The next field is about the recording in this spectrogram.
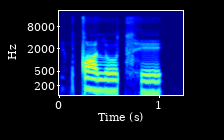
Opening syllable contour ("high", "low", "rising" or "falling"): low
